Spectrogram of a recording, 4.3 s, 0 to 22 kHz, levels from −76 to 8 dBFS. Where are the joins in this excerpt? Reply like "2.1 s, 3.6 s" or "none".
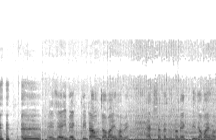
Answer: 0.9 s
